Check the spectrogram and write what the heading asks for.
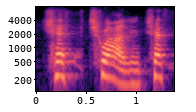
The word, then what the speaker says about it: Chefchaouen: I can never pronounce it. It's Chefchaouen.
